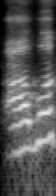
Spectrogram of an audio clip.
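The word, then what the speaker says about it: hour: लेकिन आवर में ह का साउंड नहीं है। एच साइलेंट है। आवर का साउंड आ रहा है।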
